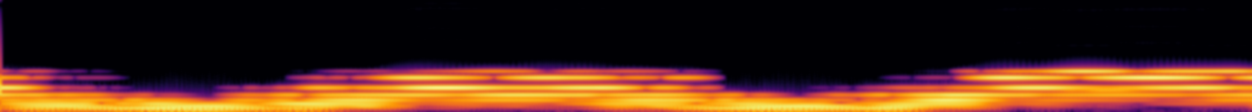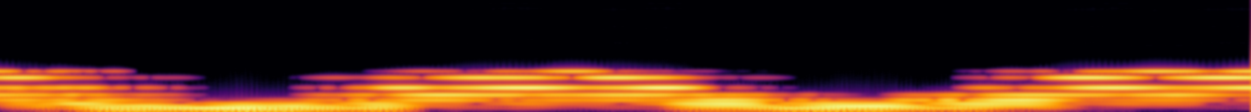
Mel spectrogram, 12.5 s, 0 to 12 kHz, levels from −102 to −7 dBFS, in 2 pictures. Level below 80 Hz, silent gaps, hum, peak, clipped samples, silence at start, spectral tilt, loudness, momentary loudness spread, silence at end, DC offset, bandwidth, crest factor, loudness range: -36 dBFS; none; none; 0 dBFS; under 0.1%; 0 s; -18.5 dB/octave; -13 LUFS; 5 LU; 0 s; under 0.1%; 1.4 kHz; 12 dB; 1 LU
